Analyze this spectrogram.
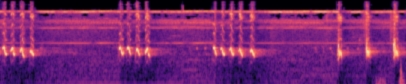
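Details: Yellow-vented bulbul song played to provoke fighting: quick bubbly bursts of four or five notes separated by pauses, ending with a few single sharper notes and a low thump.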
